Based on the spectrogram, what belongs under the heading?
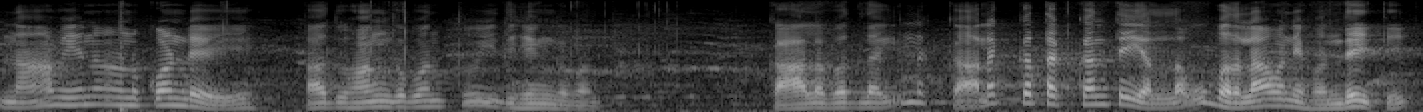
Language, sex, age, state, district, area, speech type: Kannada, male, 45-60, Karnataka, Koppal, rural, spontaneous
